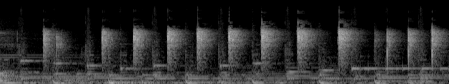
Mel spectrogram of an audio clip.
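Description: Lato-lato clackers, two hard plastic balls on a string, knocking together in a steady rhythm of about four clacks a second, over background music.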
